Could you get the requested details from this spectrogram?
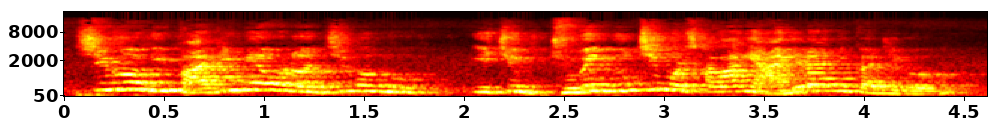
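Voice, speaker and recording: A man's voice: extremely high pitch, big pitch swings, a little fast, a bit bright, distant mic, a little hiss or hum. A man preaching a sermon as pastor, asking the congregation questions and answering them himself. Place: church sanctuary. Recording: echoey hall, mic from afar.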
